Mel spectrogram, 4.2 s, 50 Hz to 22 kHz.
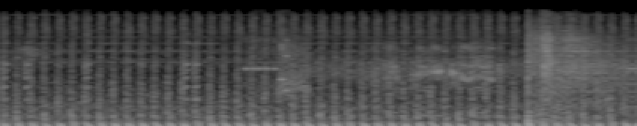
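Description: Rapid gunfire from Grand Theft Auto 5 gameplay: a fast, evenly spaced string of loud, close shots sounds continuously throughout, with a sharper crack near the end.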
